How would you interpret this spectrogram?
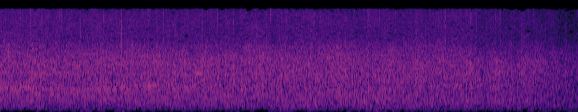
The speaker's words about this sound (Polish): mocne, rzęsiste i solidne oklaski dla gospodarzy dzisiejszego spotkania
